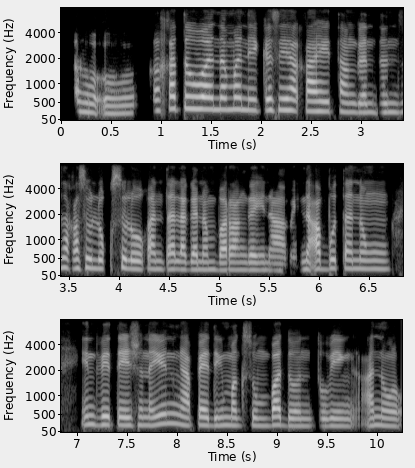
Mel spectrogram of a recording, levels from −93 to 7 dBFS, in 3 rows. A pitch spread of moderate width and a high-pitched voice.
Yes: average, 3.4 semitones; high, 215 Hz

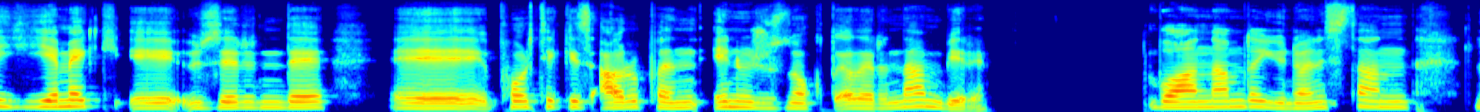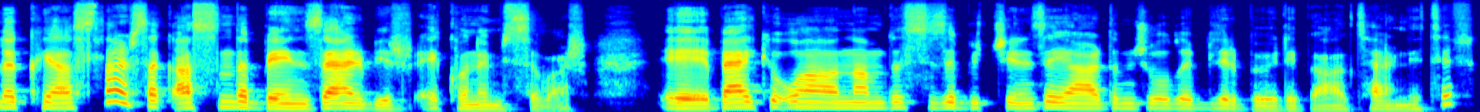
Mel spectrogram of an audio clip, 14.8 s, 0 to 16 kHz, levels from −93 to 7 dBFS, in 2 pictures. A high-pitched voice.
No: medium, 170 Hz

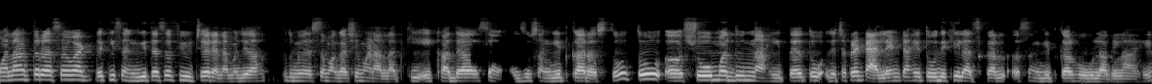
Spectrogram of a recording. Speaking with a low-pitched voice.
No: medium, 170 Hz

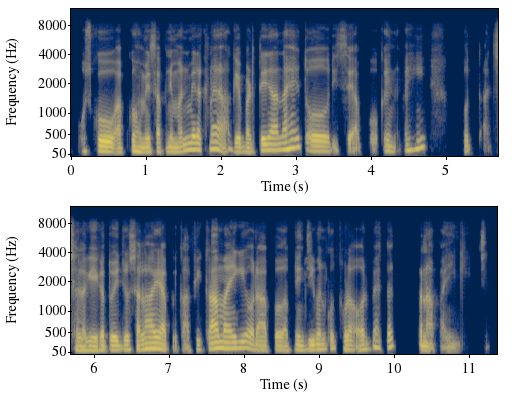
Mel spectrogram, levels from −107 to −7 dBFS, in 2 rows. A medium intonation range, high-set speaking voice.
No: average, 4.8 semitones; low, 115 Hz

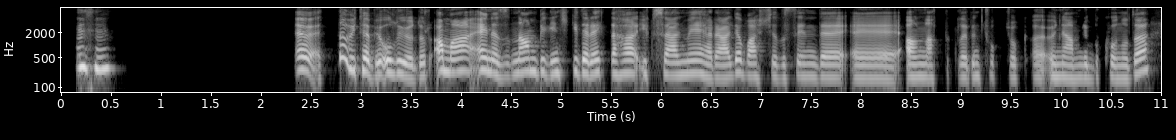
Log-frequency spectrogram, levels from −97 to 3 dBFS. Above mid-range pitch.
Yes: high, 195 Hz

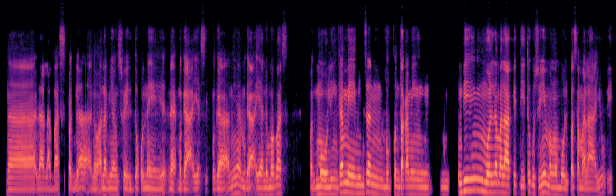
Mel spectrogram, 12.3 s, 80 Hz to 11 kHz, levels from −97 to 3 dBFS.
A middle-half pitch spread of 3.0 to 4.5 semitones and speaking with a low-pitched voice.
Yes: average, 4.1 semitones; low, 115 Hz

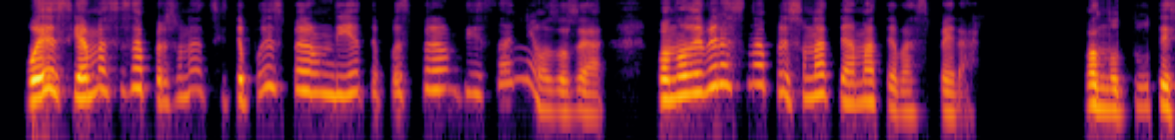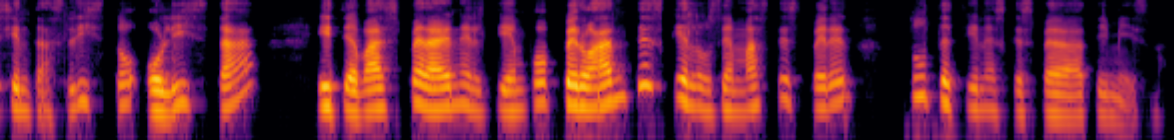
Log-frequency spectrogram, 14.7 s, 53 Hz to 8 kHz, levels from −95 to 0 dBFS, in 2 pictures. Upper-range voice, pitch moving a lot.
Yes: high, 205 Hz; wide, 8.5 semitones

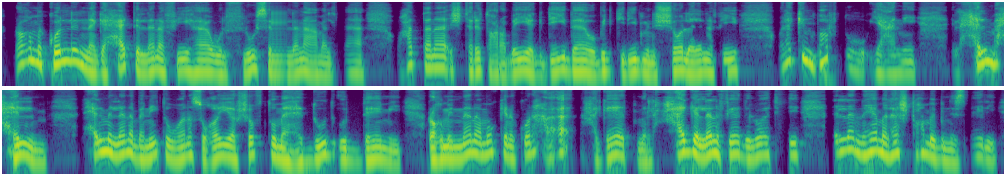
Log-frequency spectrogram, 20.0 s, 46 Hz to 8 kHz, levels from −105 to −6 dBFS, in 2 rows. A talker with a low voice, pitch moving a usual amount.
No: low, 120 Hz; wide, 6.3 semitones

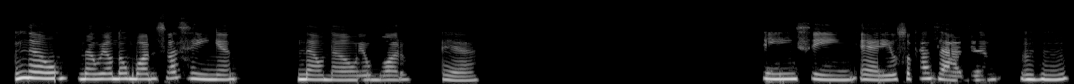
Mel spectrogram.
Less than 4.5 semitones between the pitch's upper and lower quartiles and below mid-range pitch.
No: average, 3.1 semitones; high, 230 Hz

